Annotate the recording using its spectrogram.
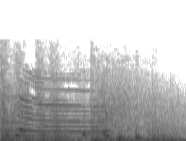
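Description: Several cartoon children's voices screaming as they fall, in long held cries that sink slightly in pitch, then trail off into lower wavering yells, over background music.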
